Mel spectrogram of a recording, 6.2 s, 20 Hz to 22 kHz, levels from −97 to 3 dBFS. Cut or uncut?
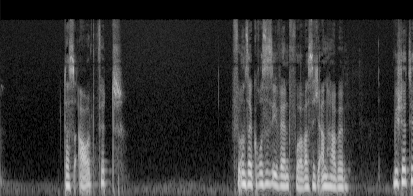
uncut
